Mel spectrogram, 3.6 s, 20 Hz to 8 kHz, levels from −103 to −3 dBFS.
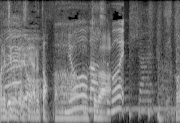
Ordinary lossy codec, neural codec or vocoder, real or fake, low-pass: none; none; real; none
